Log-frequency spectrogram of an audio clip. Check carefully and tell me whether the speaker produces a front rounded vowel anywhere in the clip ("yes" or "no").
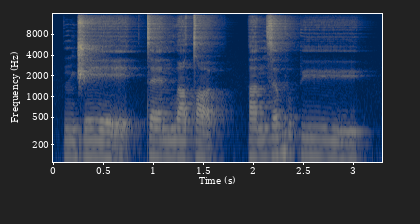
yes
